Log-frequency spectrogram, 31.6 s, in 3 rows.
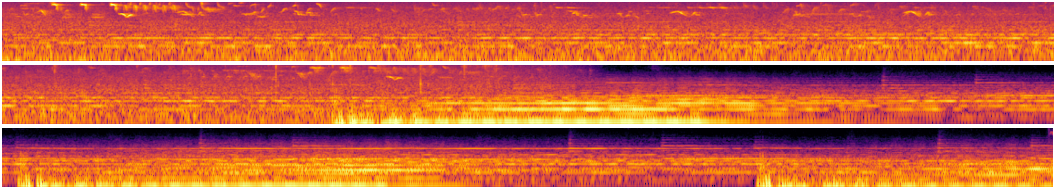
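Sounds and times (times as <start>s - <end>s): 
birds chirping: 0.0s - 17.6s
palm warbler song: 0.0s - 31.5s.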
